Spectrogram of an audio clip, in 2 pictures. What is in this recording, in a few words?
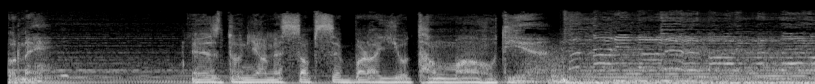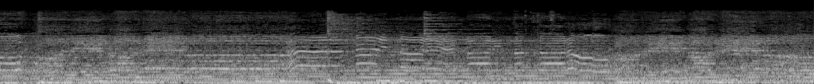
mother ringtone bgm ringtones; KGF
